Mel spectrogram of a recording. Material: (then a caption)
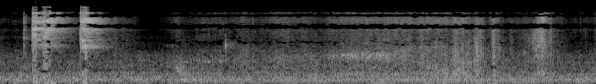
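Floral foam. A palm-sized rectangular block of dry, porous green floral foam is held in one hand while the metal blade of an orange utility knife scores its surface in a grid, scrapes it and cuts it. The crumbly foam crunches in bright, hissy bursts, with two loud sharp crunches near the start followed by a steadier scraping rasp and a few fainter crunches.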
